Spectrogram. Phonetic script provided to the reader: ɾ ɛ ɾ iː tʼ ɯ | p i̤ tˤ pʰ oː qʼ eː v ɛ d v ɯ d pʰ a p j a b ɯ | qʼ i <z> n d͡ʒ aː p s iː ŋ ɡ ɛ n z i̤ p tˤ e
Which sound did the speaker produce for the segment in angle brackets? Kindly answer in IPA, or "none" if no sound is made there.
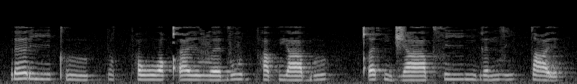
s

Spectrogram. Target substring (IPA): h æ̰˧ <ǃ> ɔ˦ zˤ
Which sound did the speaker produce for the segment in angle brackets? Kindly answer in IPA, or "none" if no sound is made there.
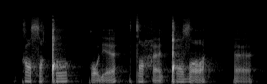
ǃ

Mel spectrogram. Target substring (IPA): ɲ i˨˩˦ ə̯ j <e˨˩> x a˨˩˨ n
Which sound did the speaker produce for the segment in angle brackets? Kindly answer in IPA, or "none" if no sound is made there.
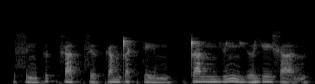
e˧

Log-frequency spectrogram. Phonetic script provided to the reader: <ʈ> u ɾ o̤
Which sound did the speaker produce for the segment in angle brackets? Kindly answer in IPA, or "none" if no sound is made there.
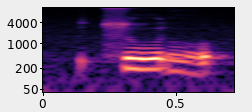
t͡s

